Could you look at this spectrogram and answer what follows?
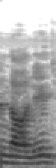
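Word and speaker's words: knowledge: अब यहीं से के एन ओ डब्ल्यू एल ई डी जी ई की बात की जाती है, इसको हम लोग के को नहीं पढ़ते, उच्चारण यहाँ करते हैं, कहते हैं नॉलेज है। क्या लिखा गया है, नॉलेज, नॉलेज। ऐसे ही के एन आई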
